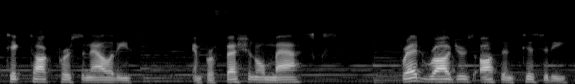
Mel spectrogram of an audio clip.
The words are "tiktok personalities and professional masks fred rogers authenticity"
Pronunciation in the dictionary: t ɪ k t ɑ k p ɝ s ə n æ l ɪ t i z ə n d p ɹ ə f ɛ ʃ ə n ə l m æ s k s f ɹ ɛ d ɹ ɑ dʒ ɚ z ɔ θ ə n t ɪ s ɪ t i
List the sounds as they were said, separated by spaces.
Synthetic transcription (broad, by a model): t ɪ k t ɑ k p ɝ s ə n æ l ɪ t i z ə n p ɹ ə f ɛ ʃ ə n l m æ s k s f ɹ ɛ d ɹ ɑ dʒ ɚ z ɔ θ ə n t ɪ s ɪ t i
